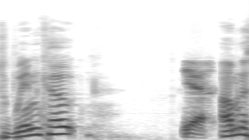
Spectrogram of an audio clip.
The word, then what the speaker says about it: Wyncote: a place in Pennsylvania that I probably can't pronounce the name of. I say Wyncote.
